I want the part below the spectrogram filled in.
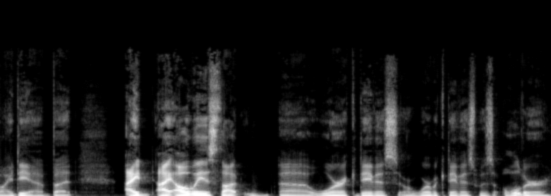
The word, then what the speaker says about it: Warwick: You don't pronounce the W. It's Warwick.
